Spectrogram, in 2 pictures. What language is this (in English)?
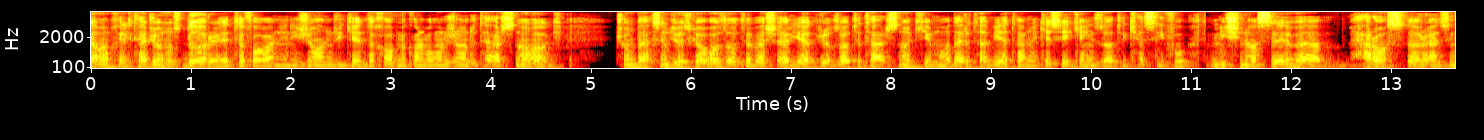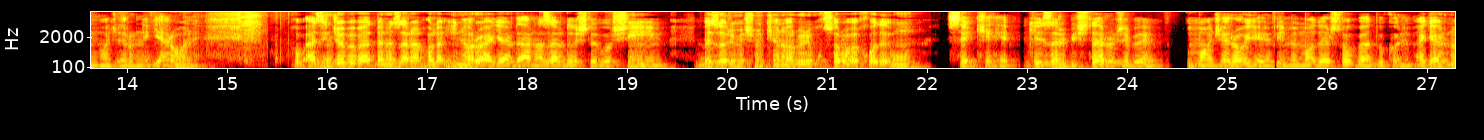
Persian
